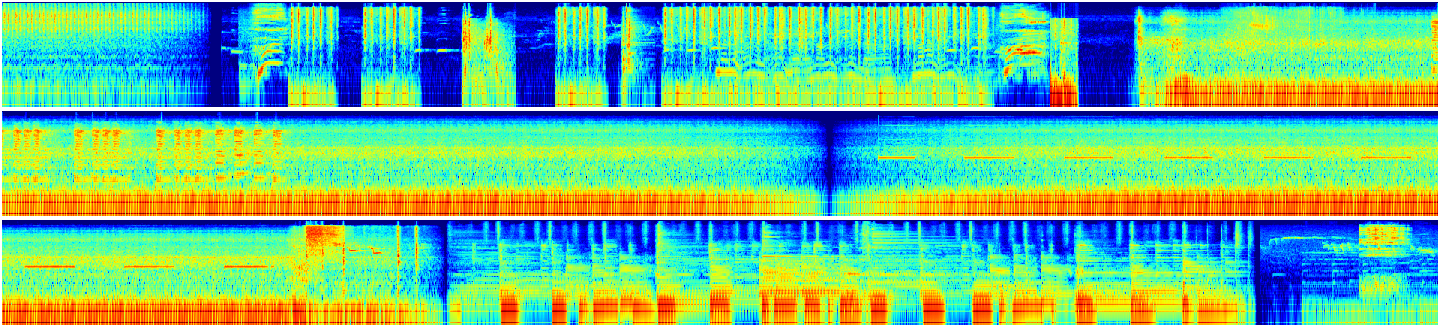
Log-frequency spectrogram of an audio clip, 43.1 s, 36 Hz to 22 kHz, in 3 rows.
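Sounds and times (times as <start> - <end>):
truck engine running: 0.0 - 2.1, 11.8 - 33.2
multi-tone horn honking: 12.2 - 17.4
reversing alarm beeping: 23.1 - 31.6.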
